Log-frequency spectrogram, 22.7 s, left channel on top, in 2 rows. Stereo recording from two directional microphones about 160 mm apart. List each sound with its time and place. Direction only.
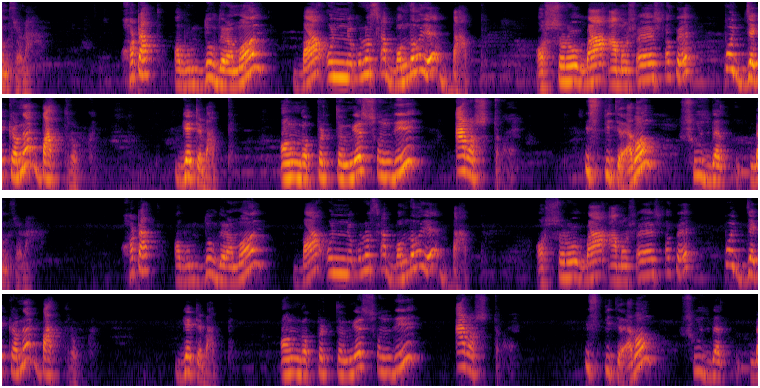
1.8 s speech: 5° left (ahead or behind)
8.0 s speech: 5° left (ahead or behind)
14.0 s speech: 5° left (ahead or behind)
20.1 s speech: 5° left (ahead or behind)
